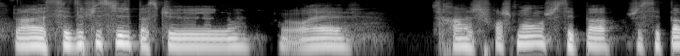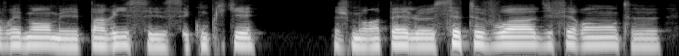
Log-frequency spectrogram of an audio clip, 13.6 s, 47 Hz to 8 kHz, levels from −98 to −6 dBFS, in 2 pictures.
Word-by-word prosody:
Bah 125 -1 +4
c'est 130 +4 0
difficile 145 +3 +1
parce 120 -6 -4
que, 115 -1 0 0.4
ouais. 120 +1 -2 1.1
Ah, 120 -1 0
franchement 145 - -3
je 135 - -11
sais 120 - -2
pas 120 -1 -2
je 130 - -12
sais 120 +2 -7
pas 135 +2 +1
vraiment, 130 +1 +2
mais 115 -2 +2
Paris 125 +3 +1
c'est 115 -1 -3
c'est 110 - -10
compliqué. 125 0 -1 0.7
Je 115 -2 -6
me 115 - +3
rappelle, 120 +2 +2
heu, 120 0 +3
7 150 +4 +2
voies 135 +1 +4
différentes, 130 -1 -2
heu, 115 0 -5
125 Hz, 125 wpm, -23 LUFS, 115-135 Hz, 1.1 s, Bah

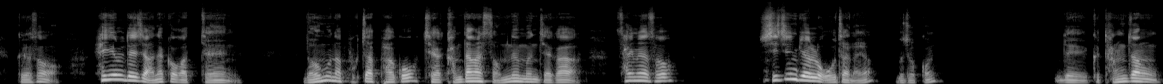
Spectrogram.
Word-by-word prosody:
그래서 105 +2 -4 0.4
해결되지 205 -7 +5
않을 115 +7 0
것 120 0 0
같은 100 -2 -4 0.6
너무나 145 - +1
복잡하고 135 +3 -1
제가 110 -3 -1
감당할 140 +6 +4
수 140 - -4
없는 130 +8 0
문제가 105 -6 -1 0.3
살면서 165 -1 0 0.8
시즌별로 195 - +5
오잖아요 100 -2 -2 0.2
무조건. 95 - -8 1.2
네. 95 -3 -4
그 - - -10
당장 125 -3 +1
125 Hz, 250 characters per minute, -23 LUFS, 105-155 Hz, 1.2 s, 해결되지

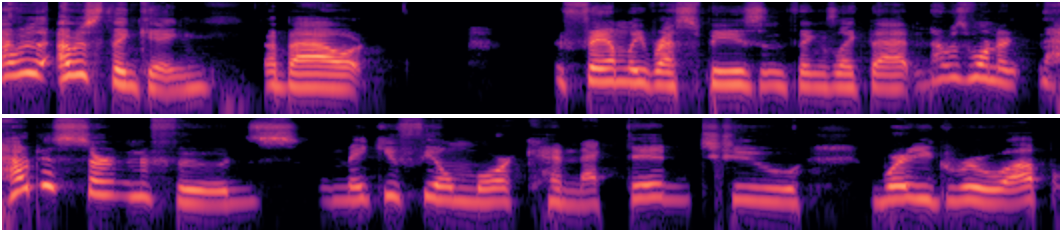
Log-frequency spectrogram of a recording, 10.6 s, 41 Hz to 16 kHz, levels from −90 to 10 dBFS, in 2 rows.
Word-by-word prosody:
I 315 - +4
wa 360 0 +5
I 310 - +9
was 340 -1 +6
thinking 175 -5 0 0.3
about 180 -3 +6 1.0
family 235 0 +4
recipes 205 0 +1
and 190 -1 -9
things 180 -2 -6
like 175 -2 -4
that, 170 -2 -2
and 195 - -17
I 260 - -6
was 285 -1 -7
wondering, 235 -8 0
how 300 +8 +3
do 445 +2 +4
certain 275 - -1
foods 180 -2 -4
make 205 +3 -8
you 260 - -4
feel 225 -3 -4
more 195 0 -4
connected 205 +5 -7 0.2
to 195 -4 -8 0.4
where 215 +3 +3
you 220 -1 -3
grew 200 -2 0
up 210 +4 0
205 Hz, 170 wpm, -23 LUFS, 185-235 Hz, 1.0 s, I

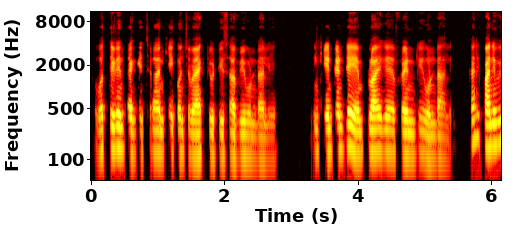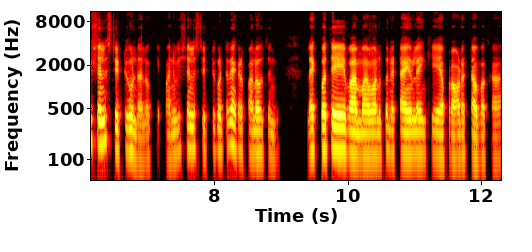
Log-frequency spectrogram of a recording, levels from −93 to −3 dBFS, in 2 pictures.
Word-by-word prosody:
ఒత్తిడిని 140 +1 0
తగ్గించడానికి 125 0 -3
కొంచెం 125 -1 -6
యాక్టివిటీస్ 115 0 -6
అవి 110 +1 -5
ఉండాలి. 100 -1 -8 0.6
ఇంకేంటంటే 135 +3 +1
ఎంప్లాయీగ 130 +2 +2 0.2
ఫ్రెండ్‌లి 115 +1 -1
ఉండాలి. 105 -1 -8 0.3
కానీ 180 +4 -4
పని 155 +1 +7
విషయంలో 175 0 +3
స్ట్రిక్ట్‌గుండాలి. 130 -8 -2
ఓకే. - - -25
పని 110 +1 -7
విషయంలో 140 +2 -3
స్ట్రిక్ట్‌గా 130 0 -10
ఉంటేనే 165 +5 +2
అక్కడ 130 -2 -6
పనవుతుంది. 120 -3 -3 0.5
లేకపోతే 140 +2 +4 0.2
వ - - +7 0.2
మ-మనమనుకున్న 115 +2 0
టైమ్ 120 0 +4
లైన్‌కి 120 +1 -3
ఆ - - -9
ప్రొడక్ట్ 110 +1 -2
అవ్వక, 110 0 -7
125 Hz, 140 wpm, -25 LUFS, 115-135 Hz, 0.6 s, పని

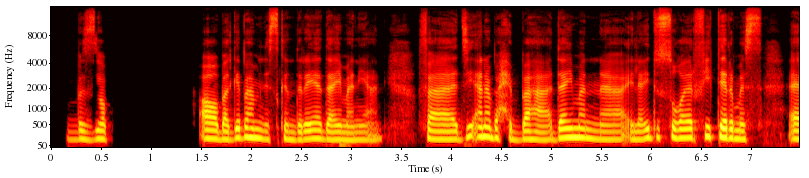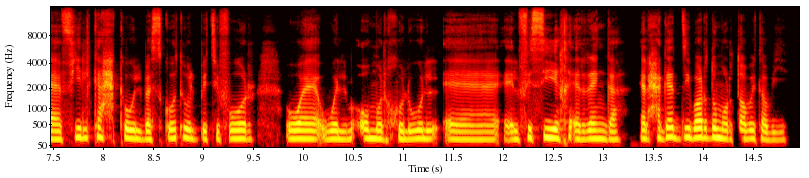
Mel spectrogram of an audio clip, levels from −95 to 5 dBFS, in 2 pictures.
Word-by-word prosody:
بالضبط. 170 0 -5 0.9
آه، 180 -1 +4
باجيبها 200 +5 +1
من 190 -3 0
إسكندرية 165 +2 -1
دايمًا 160 -3 -1
يعني. 155 +3 -6 0.4
فدي 165 +4 0
أنا 215 0 +3
باحبها 165 -5 -1
دايمًا 200 +4 +3 0.5
العيد 175 +5 -1
الصغير 195 -1 +2
فيه 220 +3 -1
ترمس 190 -5 +3 0.3
آآ، 170 -1 +2
فيه 205 +7 -2
الكحك 200 +1 -2
والبسكوت 180 +2 +1
والبيتيفور 170 -1 0 0.3
و 175 - +1 0.3
وال 170 0 0
أم 180 -1 +2
الخلول 170 +2 -1
آآ، 160 -1 -2
الفسيخ، 190 +4 +2
الرنجة، 170 -1 0 0.2
الحاجات 200 +4 +2
دي 205 +3 0
برضو 200 0 +5
مرتبطة 175 -1 -1
بيه. 155 0 -6
175 Hz, 130 wpm, -23 LUFS, 165-195 Hz, 0.9 s, برضو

